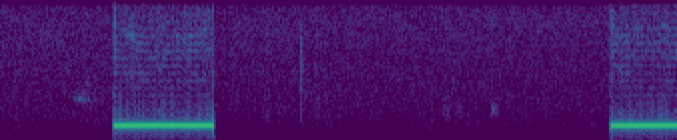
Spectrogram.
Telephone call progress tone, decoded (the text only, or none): ringback tone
